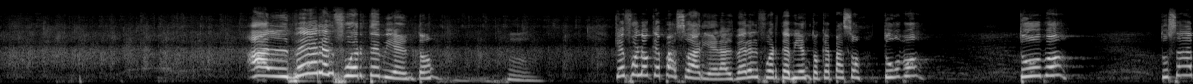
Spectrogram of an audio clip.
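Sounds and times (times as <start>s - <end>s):
loud audience applause: 0.0s - 6.8s
speech: 2.8s - 4.5s, 5.1s - 5.4s, 6.2s - 9.3s, 10.2s - 10.8s, 11.6s - 11.9s.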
